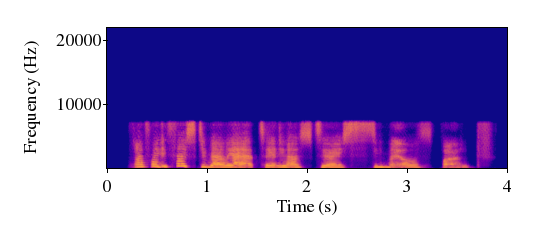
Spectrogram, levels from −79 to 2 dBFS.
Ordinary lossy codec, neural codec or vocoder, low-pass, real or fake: none; codec, 16 kHz, 0.5 kbps, FreqCodec, smaller model; 7.2 kHz; fake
